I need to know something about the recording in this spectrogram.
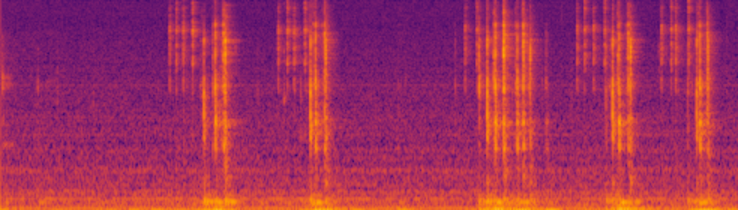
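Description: Computer keyboard typing in short bursts of a few keystrokes each, with pauses between the bursts.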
